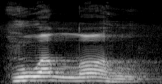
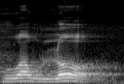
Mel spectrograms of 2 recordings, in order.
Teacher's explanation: lafaz Allah di sini dibaca tebal karena sebelumnya didahului fathah maka lafaz Allah dibaca tebal Ya, bukan dibaca huwallah ya, huwallahu ahad.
